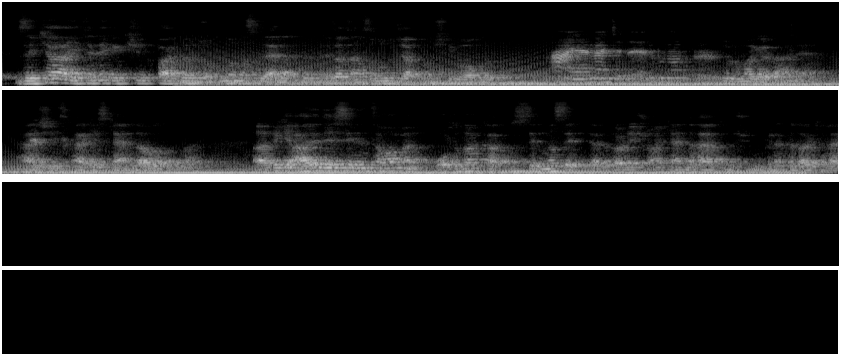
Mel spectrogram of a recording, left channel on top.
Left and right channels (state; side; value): silent; right; digital silence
